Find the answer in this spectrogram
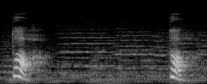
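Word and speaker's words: ط: Now, tah. So tah is a heavy T. Again, it's tah, and we pronounce it tuh.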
